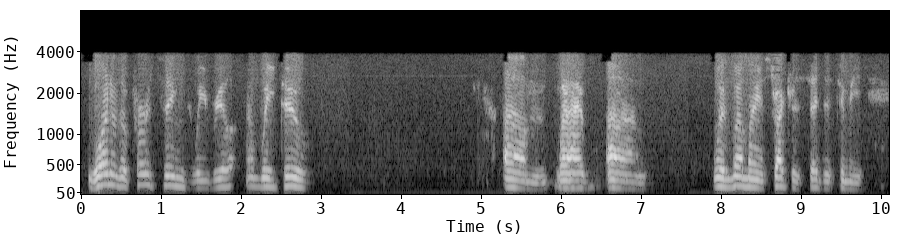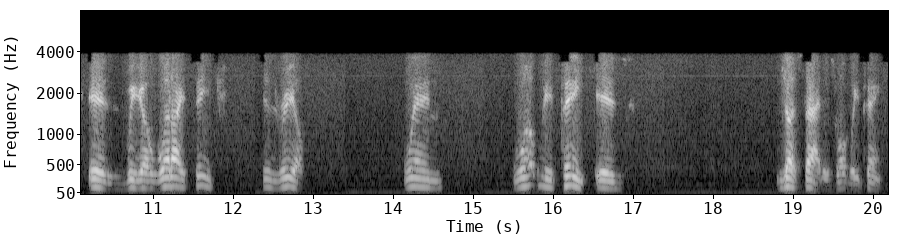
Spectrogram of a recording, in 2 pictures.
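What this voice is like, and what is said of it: Hoarse, failing voice. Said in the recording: “I'm losing my voice here.”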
